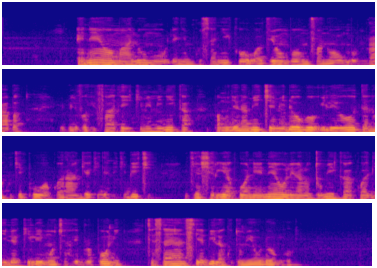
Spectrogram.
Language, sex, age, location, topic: Swahili, male, 18-24, Dar es Salaam, agriculture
